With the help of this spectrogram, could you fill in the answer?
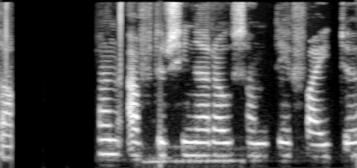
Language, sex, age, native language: Icelandic, female, 10, Polish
